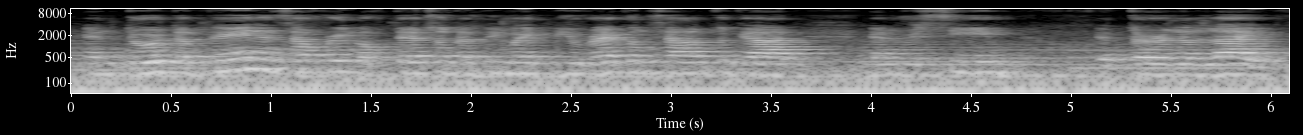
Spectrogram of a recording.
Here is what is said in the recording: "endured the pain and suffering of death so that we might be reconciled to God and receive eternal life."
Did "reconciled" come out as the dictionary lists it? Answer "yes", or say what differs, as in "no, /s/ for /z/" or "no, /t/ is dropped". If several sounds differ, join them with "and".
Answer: yes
